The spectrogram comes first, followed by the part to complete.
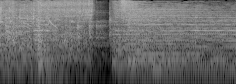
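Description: Cartoon sound effects with quick pitch glides and a clattering rattle over the film score. It breaks off briefly about a second in, then the score resumes with a held chord.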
